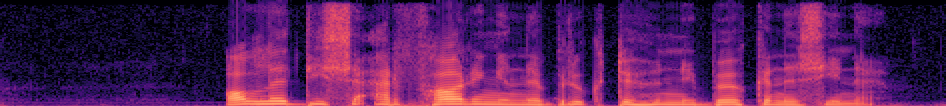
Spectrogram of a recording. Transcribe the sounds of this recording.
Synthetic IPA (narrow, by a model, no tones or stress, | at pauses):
ɑləd̪ɪsəʔæɾfɑːɾɪŋənəbɾʉkt̪əhʉniːbøːkənəsiːnə̰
